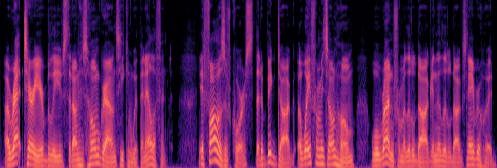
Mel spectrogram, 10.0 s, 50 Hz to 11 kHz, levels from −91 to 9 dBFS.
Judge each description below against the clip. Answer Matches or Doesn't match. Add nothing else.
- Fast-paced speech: Matches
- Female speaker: Doesn't match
